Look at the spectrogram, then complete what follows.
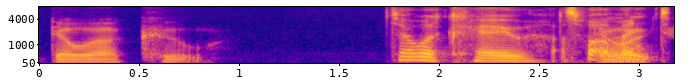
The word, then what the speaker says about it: Dobhar-chú: Gary Gary from Irish Aquatic Monsters told me it was Dobhar-chú.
